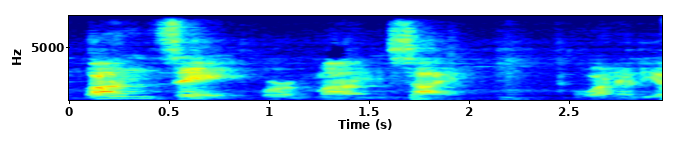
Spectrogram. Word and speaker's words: banzai: So it was Toyama Masakazu who suggested it be pronounced banzai.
